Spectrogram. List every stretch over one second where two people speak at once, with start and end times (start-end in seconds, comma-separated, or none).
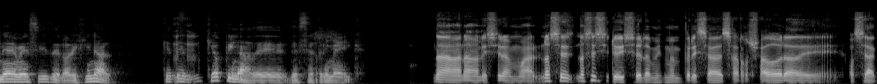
none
